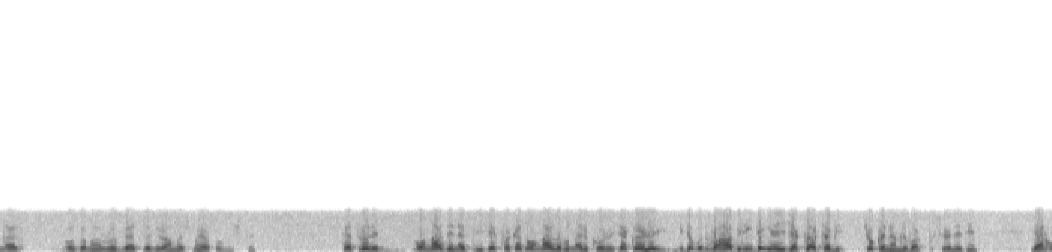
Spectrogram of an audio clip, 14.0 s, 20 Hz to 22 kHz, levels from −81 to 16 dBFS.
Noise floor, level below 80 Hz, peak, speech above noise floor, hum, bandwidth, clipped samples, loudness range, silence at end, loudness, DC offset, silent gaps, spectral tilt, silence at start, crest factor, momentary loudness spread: -50 dBFS; -74 dBFS; -6 dBFS; 29 dB; none; 4 kHz; under 0.1%; 7 LU; 0 s; -22 LUFS; under 0.1%; none; -4.5 dB/octave; 0 s; 16 dB; 11 LU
